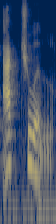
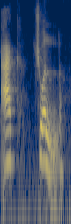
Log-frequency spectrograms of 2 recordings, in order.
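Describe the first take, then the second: First: The vowel is the 'ua' diphthong. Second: The vowel is a different, non-'ua' vowel. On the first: The speaker calls it right. "Try to say actual" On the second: The speaker calls it wrong. "Try not to say actual"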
